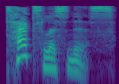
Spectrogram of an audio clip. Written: tactlessness

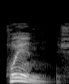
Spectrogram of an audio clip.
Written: whinge

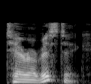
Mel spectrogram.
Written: terroristic

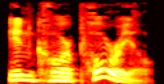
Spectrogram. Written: incorporeal

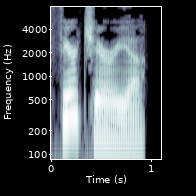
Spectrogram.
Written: fearcharia

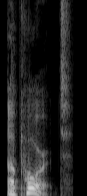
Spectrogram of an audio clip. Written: aport

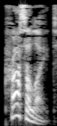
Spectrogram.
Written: proselyte

